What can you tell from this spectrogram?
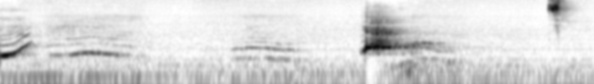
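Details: Annoyed dog, tied up, making weird whining noises: wavering, moaning tones that rise and fall in short phrases, followed by a sudden sharp clatter and a brief high hiss.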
